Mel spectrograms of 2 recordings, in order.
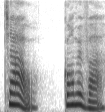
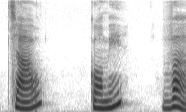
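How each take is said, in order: First: Said in the usual way. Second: "Ciao", "come", "va?" each set apart by long pauses; slow dictation with pauses; word by word. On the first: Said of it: "teacher models phrase". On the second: Shown as a demonstration. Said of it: "teacher repeats word by word".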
